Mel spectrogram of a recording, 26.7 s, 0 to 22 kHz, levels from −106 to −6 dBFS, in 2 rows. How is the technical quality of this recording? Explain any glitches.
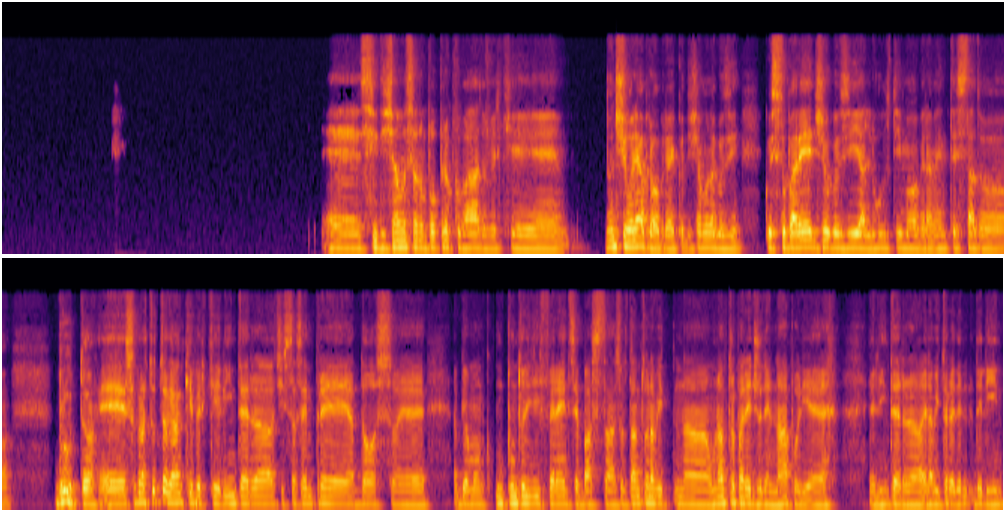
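Listening to the speech recording, nothing stood out as a technical problem, and there are no glitches to explain.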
